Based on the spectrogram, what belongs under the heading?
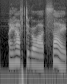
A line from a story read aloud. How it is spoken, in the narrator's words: she said, her voice unsteady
